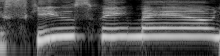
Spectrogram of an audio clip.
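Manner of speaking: put-on very high hollered call. Telling a listener about a man running out of the library, imitating a man hollering. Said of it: "he was like hollering".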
